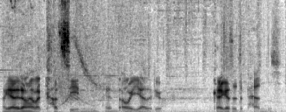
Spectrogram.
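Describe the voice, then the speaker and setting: A man's voice: rumbling low, lively intonation, fast talker, gravelly, over music. A young man giving casual, rambling, laid-back gameplay commentary as a let's play host.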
